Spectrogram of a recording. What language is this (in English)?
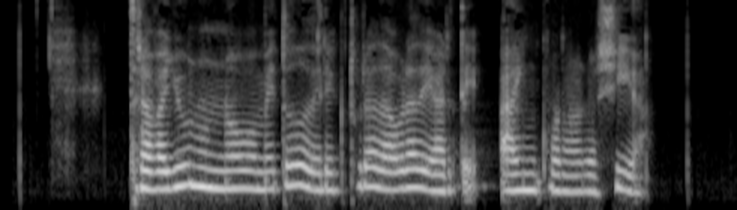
Galician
